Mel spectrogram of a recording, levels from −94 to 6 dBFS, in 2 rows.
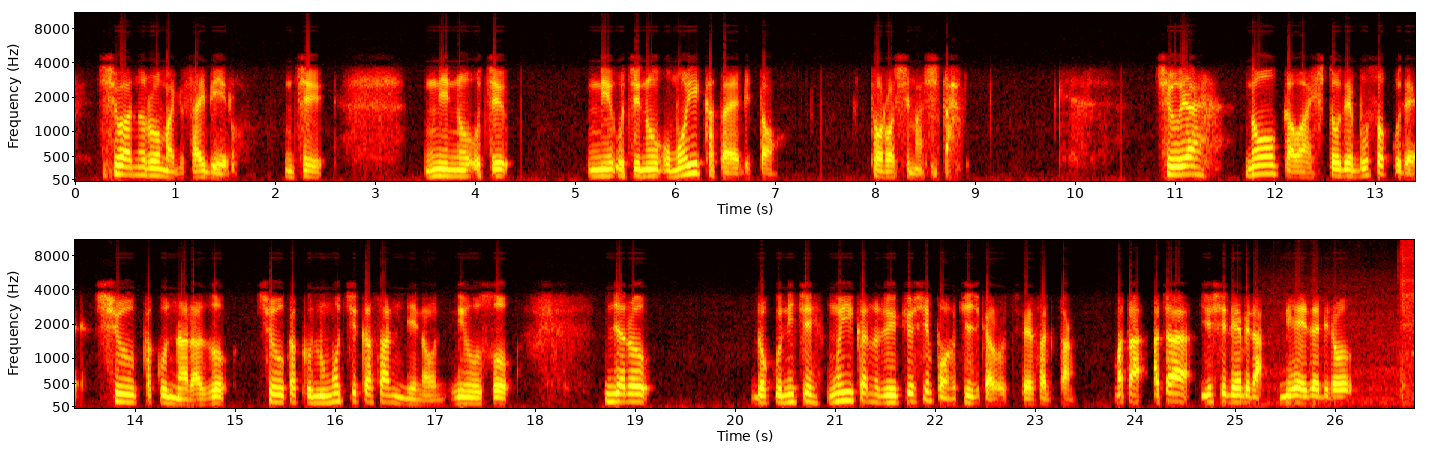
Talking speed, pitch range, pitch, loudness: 225 characters per minute, 120-155 Hz, 135 Hz, -19 LUFS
